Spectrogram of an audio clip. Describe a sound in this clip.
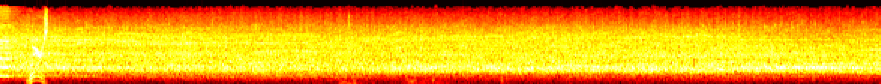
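A large arena crowd cheers and roars steadily.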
